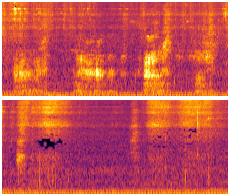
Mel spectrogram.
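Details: Two primitive dogs, a Shikoku and a Karelian Bear Dog, play together outdoors on a freshly melted, slippery pond surface. Several short, rough, growly vocal bursts come in quick succession in the first seconds, then trail off into steady outdoor background noise.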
